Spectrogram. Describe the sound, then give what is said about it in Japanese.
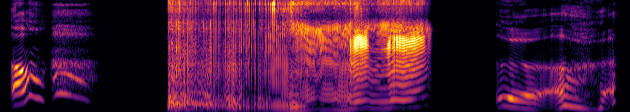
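A drawn-out fart from a nun lasts about two and a half seconds, rough and rumbling, then turns tonal with a rising pitch. Short breathy groaning vocal sounds come just before and after it. “経験なシスターたるこの私がおならこいてしまいましたわ。”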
